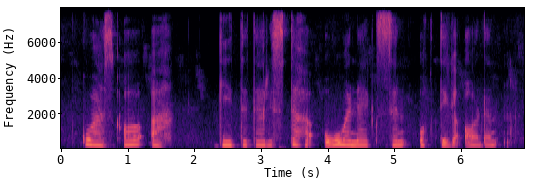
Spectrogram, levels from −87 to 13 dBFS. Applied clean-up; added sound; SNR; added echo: none; none; none; none.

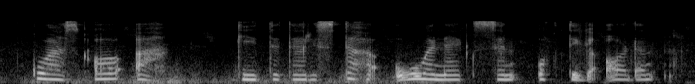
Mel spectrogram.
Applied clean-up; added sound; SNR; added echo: none; Thunder; 18 dB; none.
